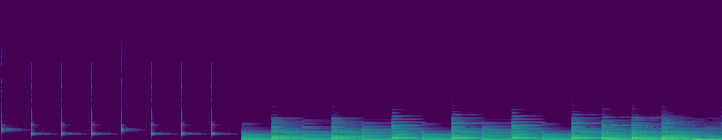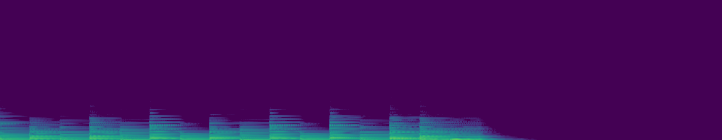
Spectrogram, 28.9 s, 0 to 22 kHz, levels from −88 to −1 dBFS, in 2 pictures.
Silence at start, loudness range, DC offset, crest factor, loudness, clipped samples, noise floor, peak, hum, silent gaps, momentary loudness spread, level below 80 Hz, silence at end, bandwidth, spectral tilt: 0.65 s; 14 LU; under 0.1%; 18 dB; -32 LUFS; under 0.1%; under -90 dBFS; -16 dBFS; none; none; 20 LU; -58 dBFS; 4.55 s; 4.4 kHz; -8 dB/octave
